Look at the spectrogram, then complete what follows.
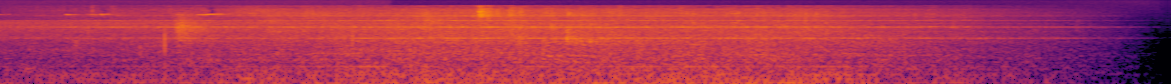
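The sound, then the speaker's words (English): A tram rumbles past, its low rolling noise swelling steadily to a peak and then fading away, with faint high metallic whines from the wheels and no voices. “I was left standing with my microphone extended, recording his silence as the tram passed by.”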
